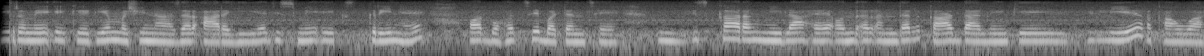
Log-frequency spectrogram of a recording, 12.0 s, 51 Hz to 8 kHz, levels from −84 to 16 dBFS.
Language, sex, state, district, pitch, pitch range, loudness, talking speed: Hindi, female, Bihar, Bhagalpur, 205 Hz, 195-215 Hz, -17 LUFS, 155 wpm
